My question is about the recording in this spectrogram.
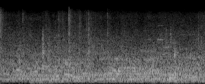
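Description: Audience chatter, a steady murmur of many voices in a hall, with a few faint clicks.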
